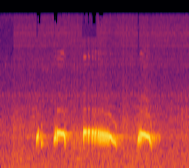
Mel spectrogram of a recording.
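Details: Spotted dove cooing to stimulate and lure other doves: a short low note, a clipped coo, a long slightly wavering coo that falls at the end, then a falling coo after a pause. The phrase lasts about two seconds, with faint background hiss.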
